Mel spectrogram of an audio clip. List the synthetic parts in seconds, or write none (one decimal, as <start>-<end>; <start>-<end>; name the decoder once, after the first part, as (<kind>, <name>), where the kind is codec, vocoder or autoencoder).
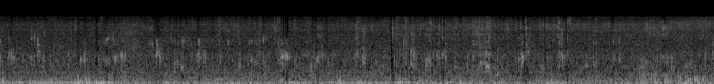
1.5-5.8 (vocoder, WaveNeXt)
